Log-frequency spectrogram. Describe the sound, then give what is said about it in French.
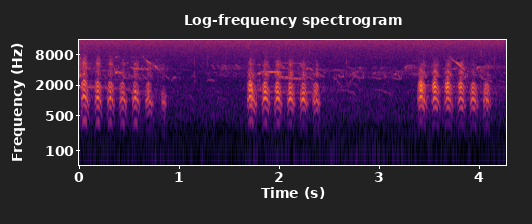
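An Atlantic puffin calls in three bursts of rapid, stuttering nasal notes separated by short pauses, clear over faint background hiss. “Bon, après j'arrête de faire la prof, mais en attendant, je vous laisse avec le flippant petit macareux qui a l'air trop choupi comme ça, mais que j'aimerais pas croiser le matin au réveil.”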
